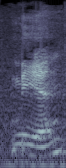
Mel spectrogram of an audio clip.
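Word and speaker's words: 粘: Chữ này vừa có một âm đọc là chan, vừa có một âm đọc là nén. Ở đây chúng ta đọc là nén các bạn nhé.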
